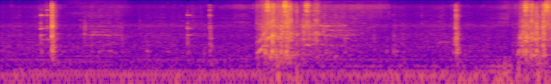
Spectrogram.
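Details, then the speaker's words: Junk MTD snow thrower, primer used, fuel not smelling bad: a few short pull-cord cranking bursts, the engine turns over briefly each time but never catches or runs; a no-go, so the electric starter is tried next. "Nah. Nope. It's a no-go. But that's okay."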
